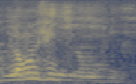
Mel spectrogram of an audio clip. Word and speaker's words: Longvic: Première fois élu, alors, on prononce le C de Lonvic? Non, Lonvie. Le C, on ne le prononce pas, on l'avale.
